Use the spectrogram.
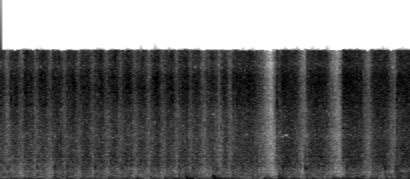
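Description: Wet sanding of a car headlight lens with a restoration kit: steady back-and-forth abrasive rubbing, close and continuous, with no talking.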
